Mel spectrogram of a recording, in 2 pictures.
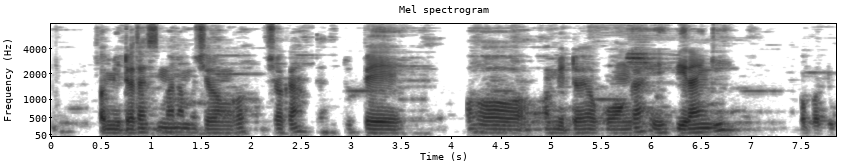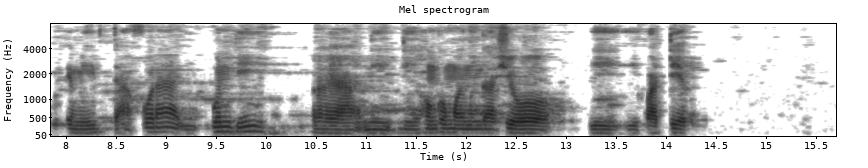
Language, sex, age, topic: Oshiwambo, male, 25-35, finance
